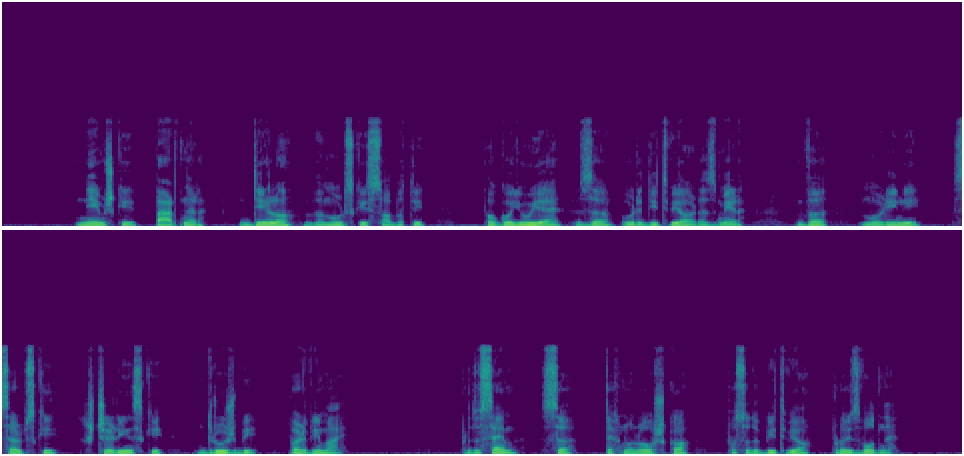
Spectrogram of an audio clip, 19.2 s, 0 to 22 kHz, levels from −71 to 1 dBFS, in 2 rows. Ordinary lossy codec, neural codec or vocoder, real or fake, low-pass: none; none; real; none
